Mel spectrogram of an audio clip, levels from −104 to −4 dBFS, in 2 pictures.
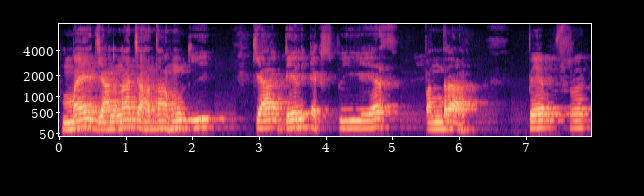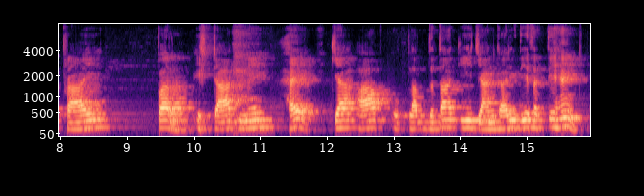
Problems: none marked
